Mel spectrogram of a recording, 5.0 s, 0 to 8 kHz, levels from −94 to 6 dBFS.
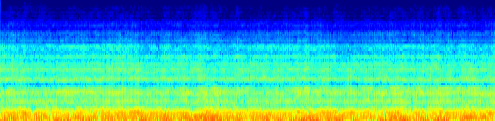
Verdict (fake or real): fake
